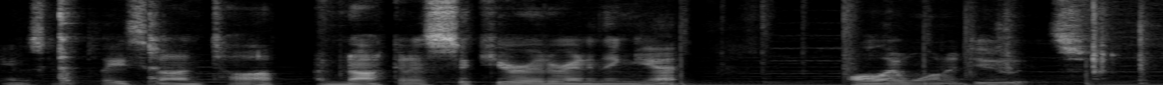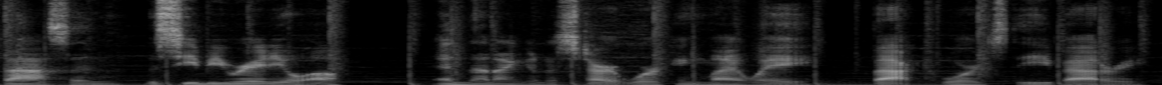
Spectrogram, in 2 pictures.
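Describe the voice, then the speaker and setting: A man in his thirties with a low-pitched voice walks through a DIY job step by step. His delivery is casual and plain-spoken, like a hobbyist's tutorial. He is recorded in a garage on a camera mic, with music in the background. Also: normal speed, fairly bright tone. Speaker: host of a DIY Jeep how-to channel. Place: indoor garage with high ceiling, in and around a car.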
